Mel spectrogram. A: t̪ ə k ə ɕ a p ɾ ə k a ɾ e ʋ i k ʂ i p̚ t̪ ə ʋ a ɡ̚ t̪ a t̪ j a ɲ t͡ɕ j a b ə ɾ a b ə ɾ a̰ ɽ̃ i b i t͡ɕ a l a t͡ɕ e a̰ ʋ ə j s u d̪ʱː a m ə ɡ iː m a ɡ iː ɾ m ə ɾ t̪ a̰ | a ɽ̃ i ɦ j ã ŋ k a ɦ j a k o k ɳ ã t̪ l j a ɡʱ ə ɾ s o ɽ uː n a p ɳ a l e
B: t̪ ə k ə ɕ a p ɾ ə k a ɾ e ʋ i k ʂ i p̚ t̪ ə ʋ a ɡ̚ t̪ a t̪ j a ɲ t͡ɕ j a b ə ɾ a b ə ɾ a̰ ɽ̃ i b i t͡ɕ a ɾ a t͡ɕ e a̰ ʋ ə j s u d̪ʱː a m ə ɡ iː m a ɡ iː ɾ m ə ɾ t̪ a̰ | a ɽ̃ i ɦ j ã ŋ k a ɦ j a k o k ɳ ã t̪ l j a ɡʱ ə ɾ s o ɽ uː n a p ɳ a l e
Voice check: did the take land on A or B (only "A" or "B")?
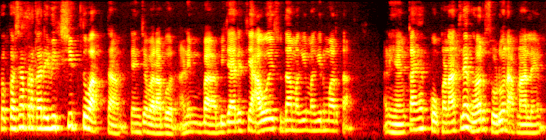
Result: B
